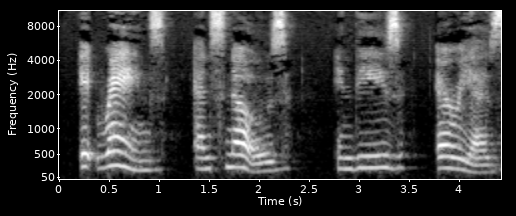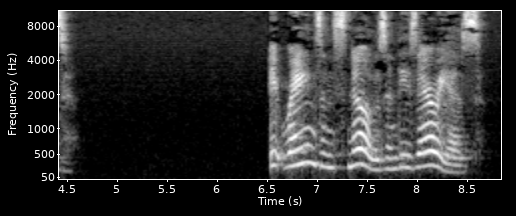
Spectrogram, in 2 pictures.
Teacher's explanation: when it's a voiced consonant followed by an S, the S sounds like Z.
